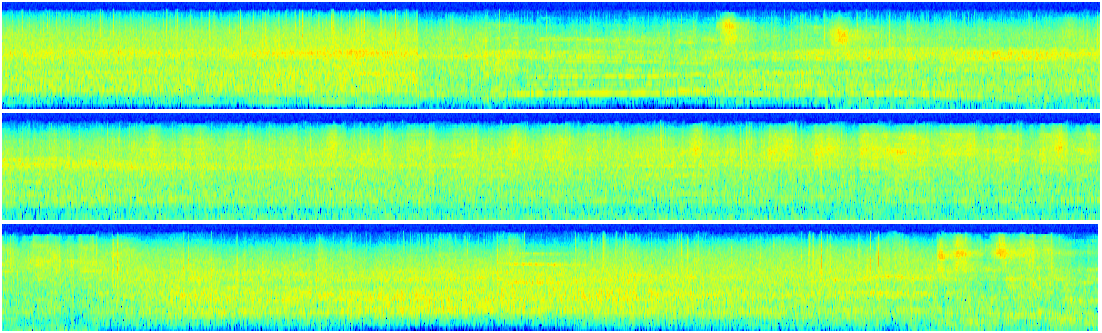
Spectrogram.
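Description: Ice hockey arena crowd cheering after a goal. About five seconds in, a long horn blast sounds, falling in pitch as it dies away. Arena music with a steady bass beat follows for about fifteen seconds, then the crowd noise takes over again.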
